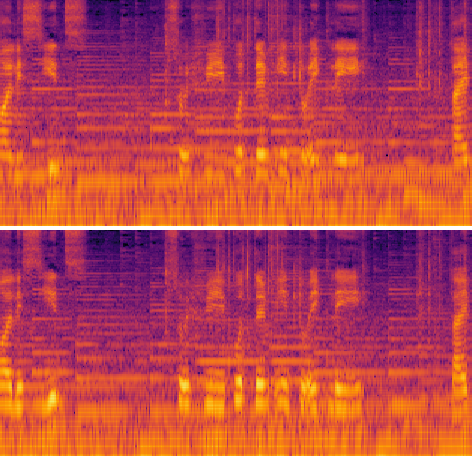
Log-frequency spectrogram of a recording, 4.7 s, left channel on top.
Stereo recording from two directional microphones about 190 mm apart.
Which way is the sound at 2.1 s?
30° right (ahead or behind).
